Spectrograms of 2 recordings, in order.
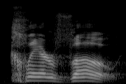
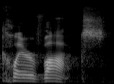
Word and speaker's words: Clairvaux: me out on bernardov clairvaux it's not claire vox okay very good i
